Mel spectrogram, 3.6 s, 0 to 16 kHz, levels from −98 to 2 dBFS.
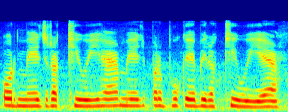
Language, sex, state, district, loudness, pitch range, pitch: Hindi, female, Uttar Pradesh, Saharanpur, -14 LUFS, 205-220 Hz, 215 Hz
